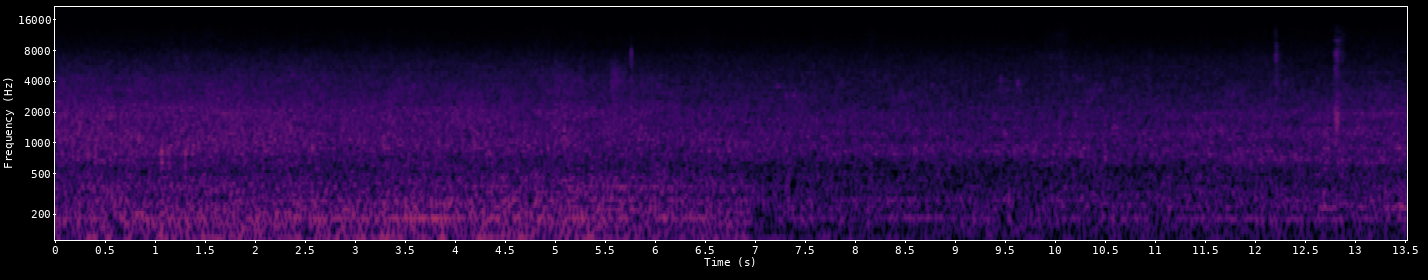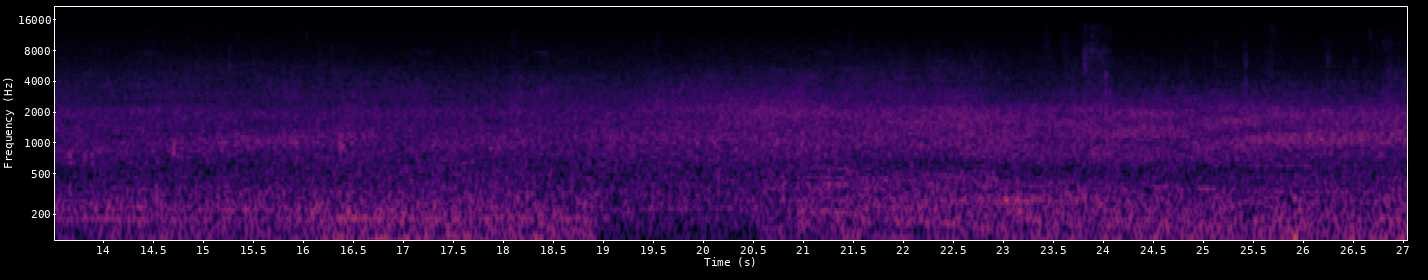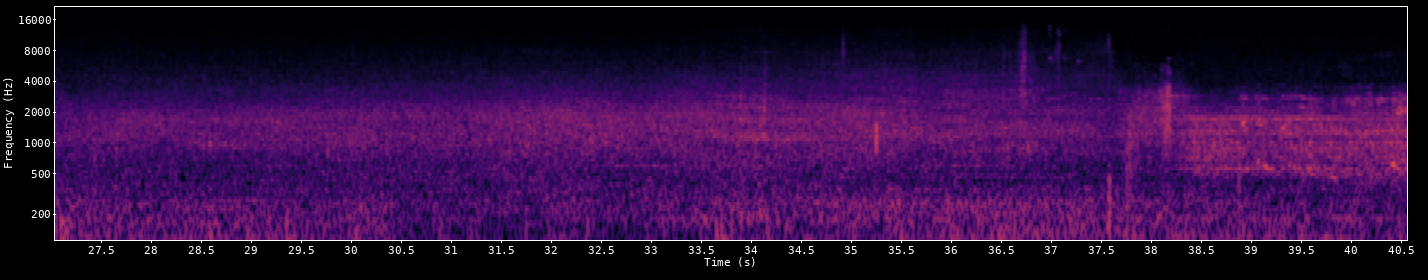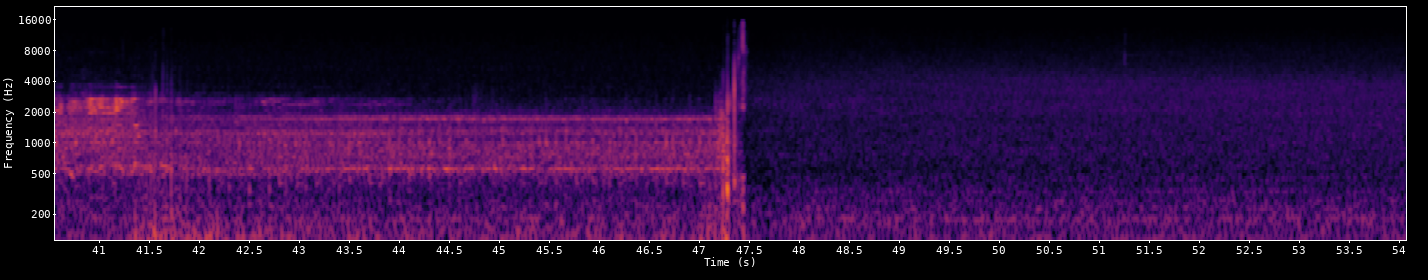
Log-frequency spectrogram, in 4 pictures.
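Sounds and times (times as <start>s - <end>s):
passing vehicles: 0.0s - 54.0s
deep rumble: 37.5s - 47.5s
steady high tones: 37.7s - 47.4s.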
